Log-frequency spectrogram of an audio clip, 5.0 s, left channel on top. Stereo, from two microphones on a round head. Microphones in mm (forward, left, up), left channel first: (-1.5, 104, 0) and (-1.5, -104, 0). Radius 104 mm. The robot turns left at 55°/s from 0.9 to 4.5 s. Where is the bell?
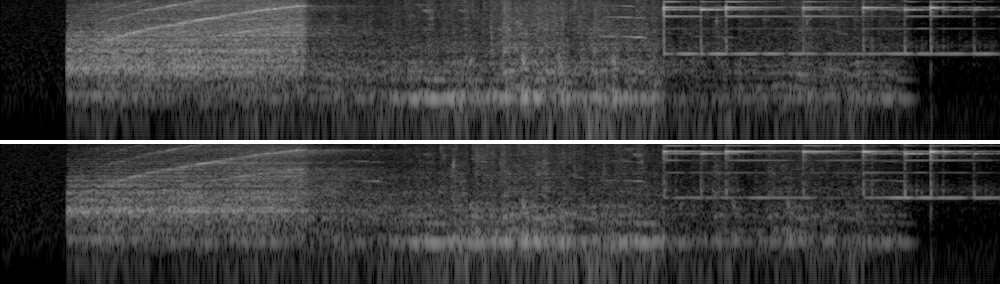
65° left, 1.3 m; by 5.0 s straight ahead, 1.3 m.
